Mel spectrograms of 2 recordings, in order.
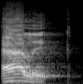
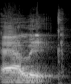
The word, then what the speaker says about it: Alex: The nigga name is Alec Murdaugh. Okay? Now, it's spelled Alex, but he pronounced the shit Alec.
